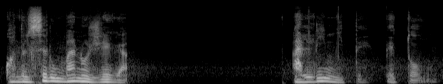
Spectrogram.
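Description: A man preaching a sermon, swinging between loud exclamations and hushed, whispered lines. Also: medium pitch, unhurried, breathy edge.

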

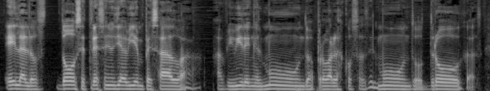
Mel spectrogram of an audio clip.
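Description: A man speaking as a pastor, preaching and recounting a story with earnest emphasis. His voice is mellow and warm at a middle pitch. The recording is dry and close. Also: flat delivery, moderate pace, clear, resonant tone, no echo. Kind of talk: preaching testimony.

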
